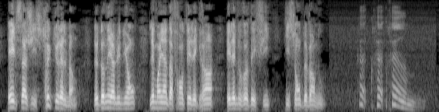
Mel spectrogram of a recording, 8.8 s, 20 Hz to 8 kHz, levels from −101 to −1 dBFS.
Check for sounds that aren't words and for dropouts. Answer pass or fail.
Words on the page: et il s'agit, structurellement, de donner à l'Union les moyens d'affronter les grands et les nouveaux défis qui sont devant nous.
fail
